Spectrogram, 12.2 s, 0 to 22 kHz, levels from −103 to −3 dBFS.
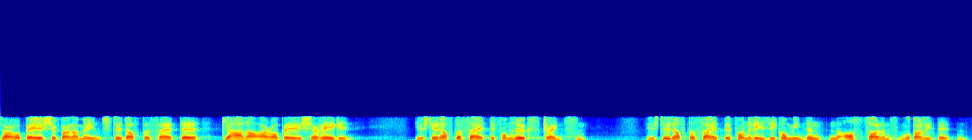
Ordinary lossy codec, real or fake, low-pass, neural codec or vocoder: none; fake; 3.6 kHz; codec, 16 kHz in and 24 kHz out, 0.9 kbps, LongCat-Audio-Codec, fine tuned four codebook decoder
